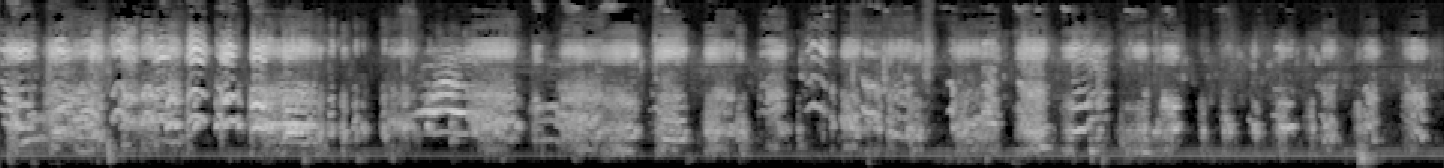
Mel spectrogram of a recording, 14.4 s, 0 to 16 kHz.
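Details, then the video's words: American Staffordshire Terrier puppies, recorded 7 May 2024, a litter squealing and whimpering in overlapping high, wavering cries, rapid and irregular, about three per second, with a steady electrical hum beneath. "щенки американского стаффордширского терьера"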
